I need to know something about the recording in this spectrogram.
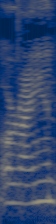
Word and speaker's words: Orion: And Orion, I'm guessing Orion is how you pronounce it because of Orion's belt.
